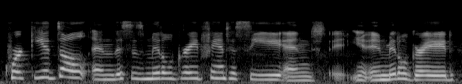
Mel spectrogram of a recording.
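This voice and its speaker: A woman's voice: fairly high pitch, normal speed, muffled recording. A woman co-hosting a casual fan discussion, talking in a rambling, tangent-prone way peppered with "like". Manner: rambling, tangential, filler-heavy with frequent "like". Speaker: podcast co-host.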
